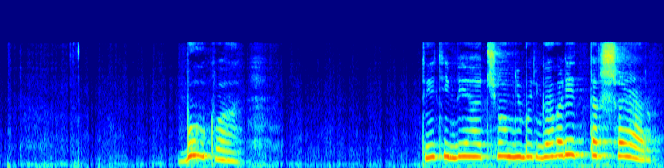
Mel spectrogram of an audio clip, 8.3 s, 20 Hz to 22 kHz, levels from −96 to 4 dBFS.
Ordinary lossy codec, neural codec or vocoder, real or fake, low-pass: none; codec, 16 kHz, 16 kbps, FreqCodec, smaller model; fake; none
